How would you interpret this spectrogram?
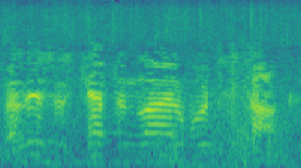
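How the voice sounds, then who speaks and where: High-voiced, hesitant, courteous captain. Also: male voice, brisk, bright, forceful tone. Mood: polite, evasive. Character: polite, hesitant ship captain worried about his wife. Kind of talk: 1950s radio drama acting. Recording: noisy old radio recording, rain behind.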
